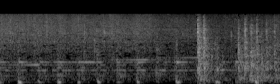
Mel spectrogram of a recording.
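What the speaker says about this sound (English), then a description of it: "Garlic is going to go into olive oil over here." Garlic sizzling in olive oil in a pan, a steady close hiss with regular low knocks like stirring, and a brief louder burst of sizzle near the end.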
